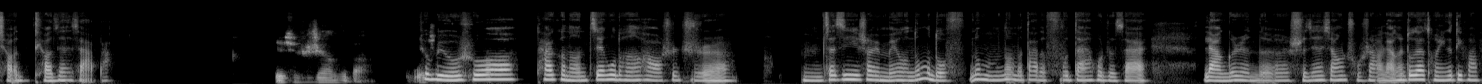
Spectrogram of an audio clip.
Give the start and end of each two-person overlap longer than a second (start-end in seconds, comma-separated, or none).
none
